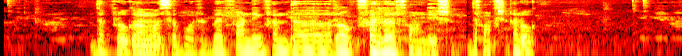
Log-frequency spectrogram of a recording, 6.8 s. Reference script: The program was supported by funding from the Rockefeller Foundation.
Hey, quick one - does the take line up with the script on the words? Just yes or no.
no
